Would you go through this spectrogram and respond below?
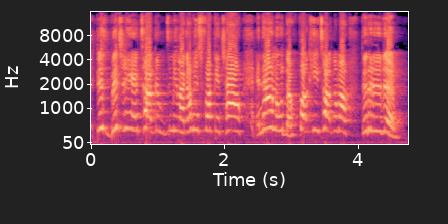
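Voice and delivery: high, quick aggrieved rant; indignant complaint. Retold or imitated. Student complaining to mom about staff, high indignant rant. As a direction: rattle off the grievance to mom.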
